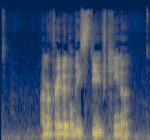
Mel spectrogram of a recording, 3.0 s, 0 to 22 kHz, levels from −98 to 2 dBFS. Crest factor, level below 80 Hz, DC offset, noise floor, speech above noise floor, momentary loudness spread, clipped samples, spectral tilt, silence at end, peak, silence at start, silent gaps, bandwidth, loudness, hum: 20 dB; -52 dBFS; under 0.1%; -54 dBFS; 32 dB; 11 LU; under 0.1%; -4.5 dB/octave; 0.25 s; -4 dBFS; 0.8 s; none; 16.5 kHz; -23 LUFS; none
